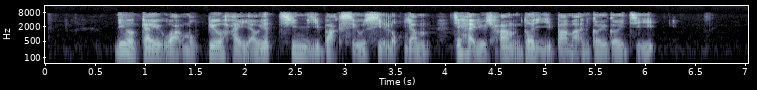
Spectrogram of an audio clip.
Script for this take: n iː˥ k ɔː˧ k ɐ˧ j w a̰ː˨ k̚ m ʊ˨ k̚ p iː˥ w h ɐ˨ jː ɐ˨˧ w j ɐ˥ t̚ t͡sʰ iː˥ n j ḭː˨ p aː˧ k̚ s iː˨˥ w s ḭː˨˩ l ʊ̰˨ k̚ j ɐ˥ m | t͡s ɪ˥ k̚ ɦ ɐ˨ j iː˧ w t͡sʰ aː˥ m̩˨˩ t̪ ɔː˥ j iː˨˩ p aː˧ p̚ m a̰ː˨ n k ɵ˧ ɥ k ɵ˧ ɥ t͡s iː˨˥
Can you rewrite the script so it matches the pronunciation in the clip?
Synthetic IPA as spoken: n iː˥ k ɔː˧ k ɐ˧ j w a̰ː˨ k̚ m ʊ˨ k̚ p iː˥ w h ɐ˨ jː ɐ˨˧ w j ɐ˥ t̚ t͡sʰ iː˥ n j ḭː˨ p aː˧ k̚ s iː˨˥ w s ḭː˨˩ l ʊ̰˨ k̚ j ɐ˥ m | t͡s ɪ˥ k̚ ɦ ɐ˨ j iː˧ w t͡sʰ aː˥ m̩˨˩ t̪ ɔː˥ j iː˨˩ p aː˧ k̚ m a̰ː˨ n k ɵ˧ ɥ k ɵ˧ ɥ t͡s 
